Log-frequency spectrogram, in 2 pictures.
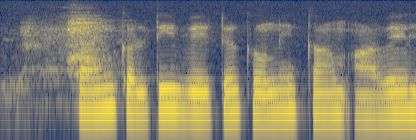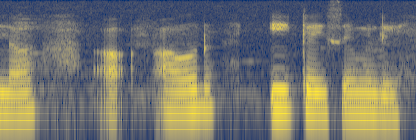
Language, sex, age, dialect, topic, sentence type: Bhojpuri, female, 25-30, Northern, agriculture, question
